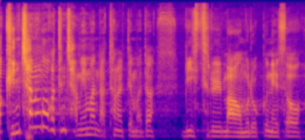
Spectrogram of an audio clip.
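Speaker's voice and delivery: usual speaking voice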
